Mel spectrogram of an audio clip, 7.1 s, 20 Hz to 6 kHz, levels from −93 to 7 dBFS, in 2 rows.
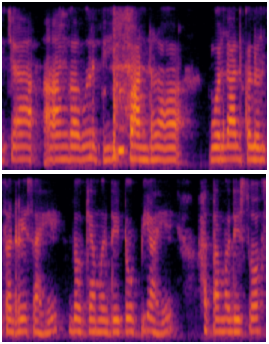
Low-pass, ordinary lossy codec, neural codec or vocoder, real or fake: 5.4 kHz; none; vocoder, 22.05 kHz, 80 mel bands, HiFi-GAN; fake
